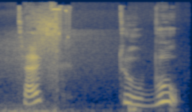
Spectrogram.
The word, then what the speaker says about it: تكتب: Hiya taktubu. We are keeping the bu sound at the end of the verb always.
